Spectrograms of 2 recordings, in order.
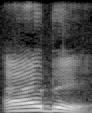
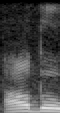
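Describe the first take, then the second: First: The word ends in an e vowel. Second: The word ends in an o vowel. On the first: The speaker calls it right. "আদে বলবেন" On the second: The speaker calls it wrong. "আদো বলবেন না"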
